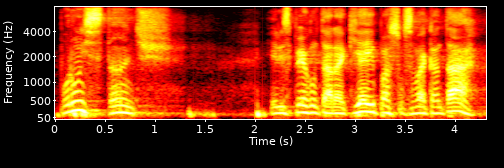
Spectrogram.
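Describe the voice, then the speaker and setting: A hoarse man, a pastor, leading a church service, urging the congregation and calling out to them. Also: high voice, moderate pace, a bit bright, big-room sound. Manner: exhorting the congregation, calling out to the crowd. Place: church hall. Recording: live church service with music.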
